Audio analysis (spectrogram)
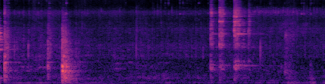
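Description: Boiled broad beans frying in oil with salt, a low steady sizzle in the pan broken by several sharp clinks and scrapes of a metal spoon against the vessel.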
